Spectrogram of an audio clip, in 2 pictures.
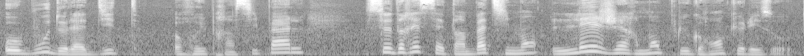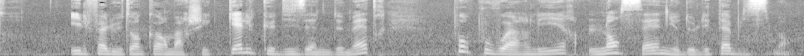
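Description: Une femme narre un conte pour livre audio. Sa voix est basse et chaude, son récit vif et pince-sans-rire. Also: female voice, expressive, measured pace, warm tone, a little hiss or hum. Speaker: narrator. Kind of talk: scripted audiobook narration.

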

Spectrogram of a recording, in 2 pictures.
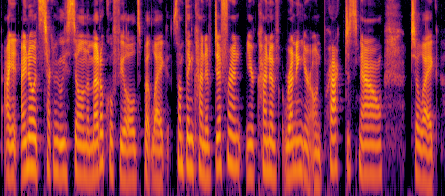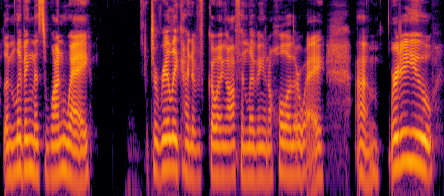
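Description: A woman's voice: mid-range voice, a little fast, fairly bright tone, dry recording. A woman hosts a podcast and asks loose, friendly questions, often padded with "like." Her voice sits in a middle register. The recording is close and dry. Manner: filler-heavy, friendly questions. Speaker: podcast host. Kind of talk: casual interview talk.

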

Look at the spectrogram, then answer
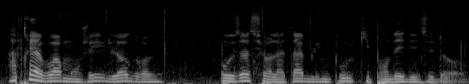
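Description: A man reads a fairy tale aloud in a steady storytelling voice. His tone is mellow and warm, with a faint hiss of noise under the recording. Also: mid-range voice. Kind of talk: scripted storybook narration.

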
